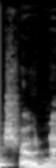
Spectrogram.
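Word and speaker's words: Sjödén: Don't spell it, but it's Gundrun Schwoden. I think it's S-J-O-D-E-N for anybody.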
